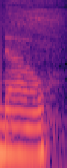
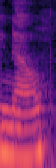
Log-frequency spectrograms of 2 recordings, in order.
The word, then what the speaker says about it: know: in Bo and look when you cross out those silent letters it looks like the same know as if you're telling somebody no and our last one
